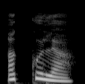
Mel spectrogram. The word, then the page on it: ಅಕ್ಕುಲ: Kannada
